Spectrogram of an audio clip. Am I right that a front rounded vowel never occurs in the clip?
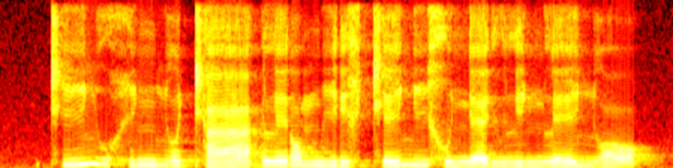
yes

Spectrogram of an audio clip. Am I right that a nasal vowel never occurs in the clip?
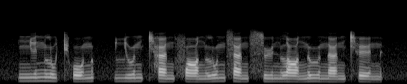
yes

